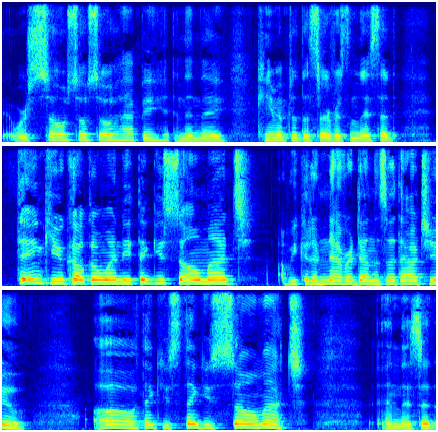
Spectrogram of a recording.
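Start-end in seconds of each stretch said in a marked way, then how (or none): 4.3-11.7 high-pitched effusive thanks; grateful gushing. Acted. Fish thanking their rescuers, high grateful gushing. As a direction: gush with gratitude, voice lifted high.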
